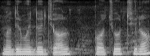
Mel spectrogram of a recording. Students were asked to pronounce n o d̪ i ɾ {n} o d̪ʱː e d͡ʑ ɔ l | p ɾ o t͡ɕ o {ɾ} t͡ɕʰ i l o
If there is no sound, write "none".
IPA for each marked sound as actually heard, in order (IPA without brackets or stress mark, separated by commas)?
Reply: m, ɾ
